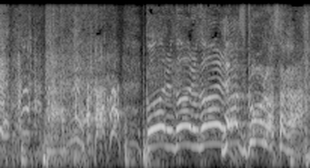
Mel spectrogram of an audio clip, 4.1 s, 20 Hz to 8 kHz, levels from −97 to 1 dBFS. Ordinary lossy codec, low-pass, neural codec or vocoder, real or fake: none; 7.2 kHz; none; real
